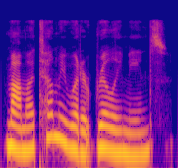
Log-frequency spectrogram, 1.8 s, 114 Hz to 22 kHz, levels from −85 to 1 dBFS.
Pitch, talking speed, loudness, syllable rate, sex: 215 Hz, 235 wpm, -17 LUFS, 5.6 syllables/s, female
